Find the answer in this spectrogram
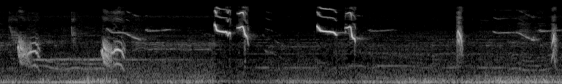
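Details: Oriental magpie-robin singing excitedly, tail fanned open: buzzy notes, then loud looping whistles repeated twice, a sliding whistle and sharp clicks, with a continuous low hum behind.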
